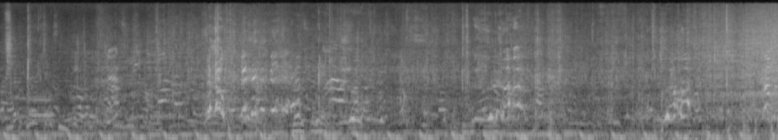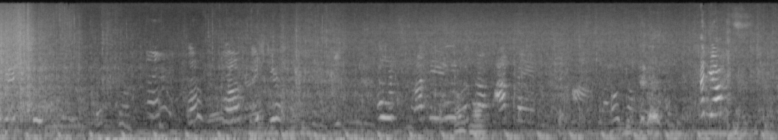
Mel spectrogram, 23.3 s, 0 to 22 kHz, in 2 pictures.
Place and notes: Bestensee, Pätzer Hintersee, lake ambience with kids at the bathing place
(Sony PCM D50, Primo EM172)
